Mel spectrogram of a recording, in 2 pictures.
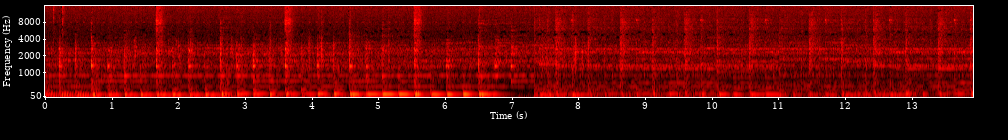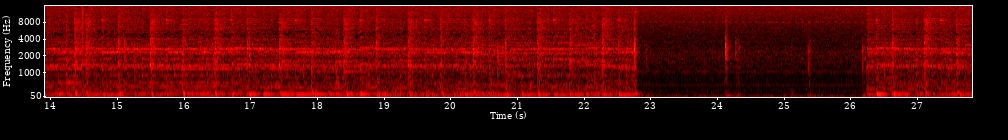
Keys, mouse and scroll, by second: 0.2 click, 1.5-4.7 typing, 5.2 Return, 7.3 Down, 7.6 Down, 7.8 Down, 8.0 Down, 11.7 F5, 15.1 F6, 16.3 Down, 17.0 Return, 18.9 Left, 20.4 Right, 20.8 Left, 22.8 m, 24.1 m, 25.1 Right, 26.2 m.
